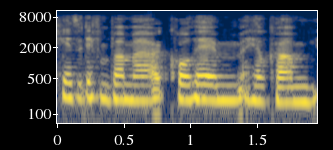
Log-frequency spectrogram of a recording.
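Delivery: ordinary talk, nothing marked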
